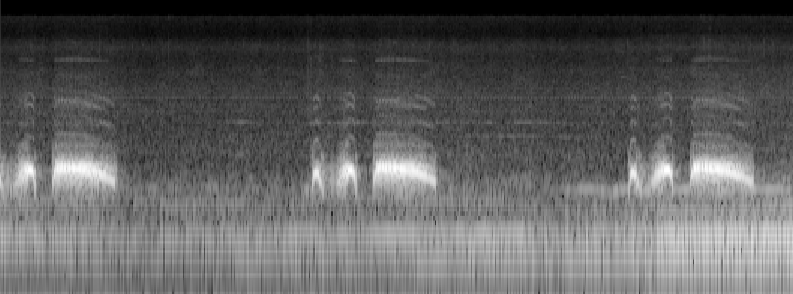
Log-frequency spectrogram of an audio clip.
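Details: Loud-voiced spotted dove, a keen caller whose big voice is said to rile rivals, repeating a phrase roughly every three seconds: two quick rising hoots, then a long sustained coo, over a low steady hum.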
